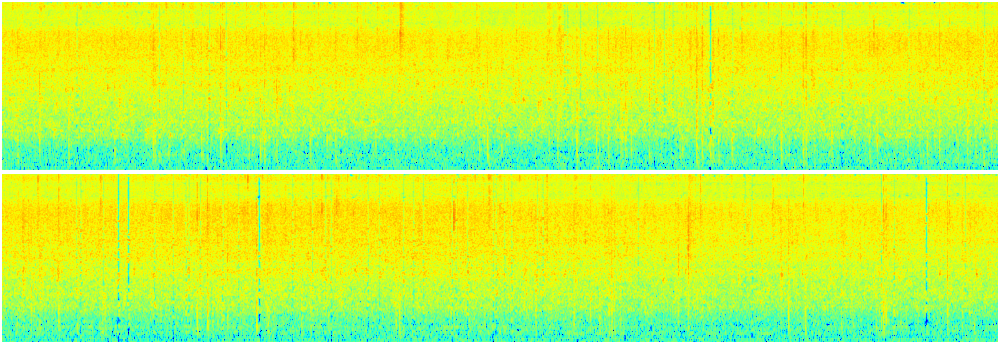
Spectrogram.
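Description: Heavy rain falling steadily on a courtyard, with scattered sharper splashes of single drops.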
